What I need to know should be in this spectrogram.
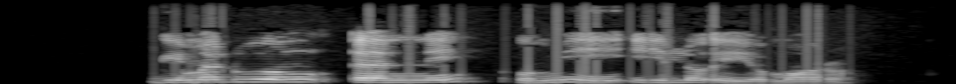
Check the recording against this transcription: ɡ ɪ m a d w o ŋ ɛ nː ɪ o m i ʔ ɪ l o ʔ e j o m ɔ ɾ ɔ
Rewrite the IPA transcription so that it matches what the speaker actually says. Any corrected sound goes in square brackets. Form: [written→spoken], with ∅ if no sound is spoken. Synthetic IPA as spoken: ɡ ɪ m a d w o ŋ ɛ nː ɪ o m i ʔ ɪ l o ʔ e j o m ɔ ɾ ɔ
